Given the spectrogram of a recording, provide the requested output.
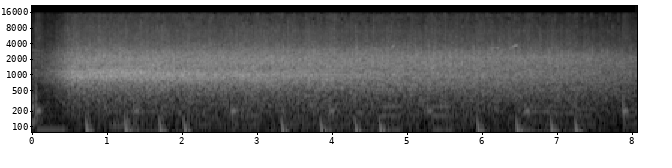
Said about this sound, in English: Yeah, applause for that.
